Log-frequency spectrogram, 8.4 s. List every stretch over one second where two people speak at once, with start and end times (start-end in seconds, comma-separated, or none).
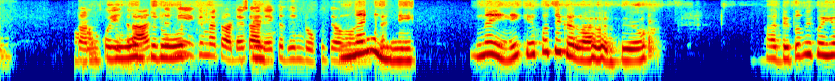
0.8-2.6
